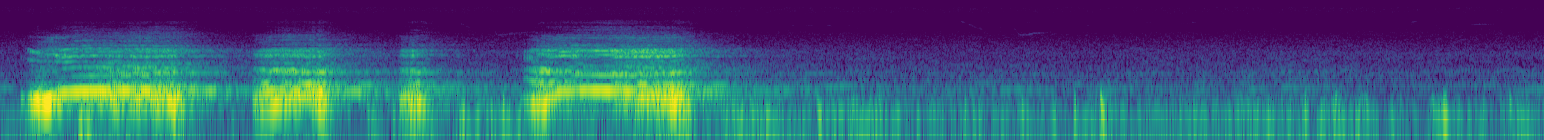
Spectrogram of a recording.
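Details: Rutting red deer roaring in the Lądek Zdrój forest district, Poland: three or four loud, rough, bellowing roars packed into the first three and a half seconds, then quiet with low rustling.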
